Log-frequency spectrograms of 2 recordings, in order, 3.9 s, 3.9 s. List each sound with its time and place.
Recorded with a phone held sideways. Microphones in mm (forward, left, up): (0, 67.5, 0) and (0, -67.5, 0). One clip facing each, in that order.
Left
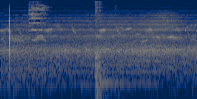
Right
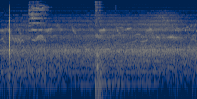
0.6 s cutlery clinking: 50° right (ahead or behind), 3.5 m
1.9 s a clunk: 70° left (ahead or behind), 6.5 m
